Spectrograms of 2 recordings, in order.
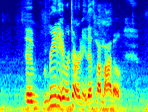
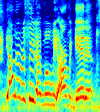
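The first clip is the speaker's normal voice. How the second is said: ordinary talk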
